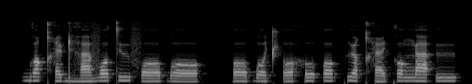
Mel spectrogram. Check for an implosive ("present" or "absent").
present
